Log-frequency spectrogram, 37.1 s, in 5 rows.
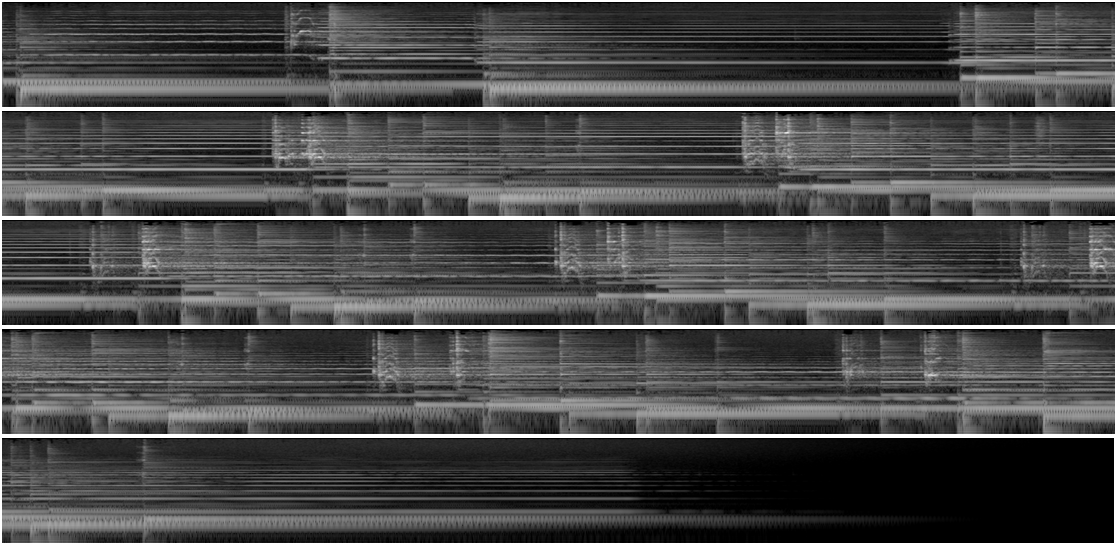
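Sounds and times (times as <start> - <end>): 
tension guitar in A: 0.0 - 34.2.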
